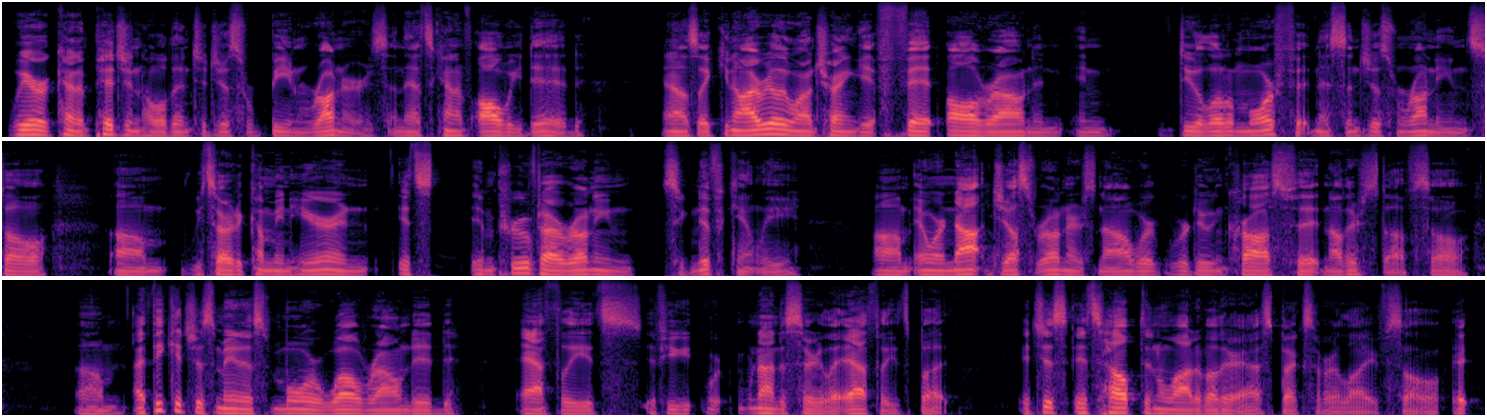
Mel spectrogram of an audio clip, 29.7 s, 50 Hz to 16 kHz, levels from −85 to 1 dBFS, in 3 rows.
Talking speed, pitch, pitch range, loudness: 205 wpm, 105 Hz, 100-110 Hz, -31 LUFS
